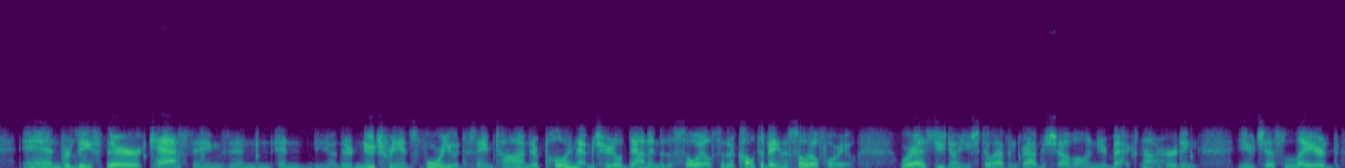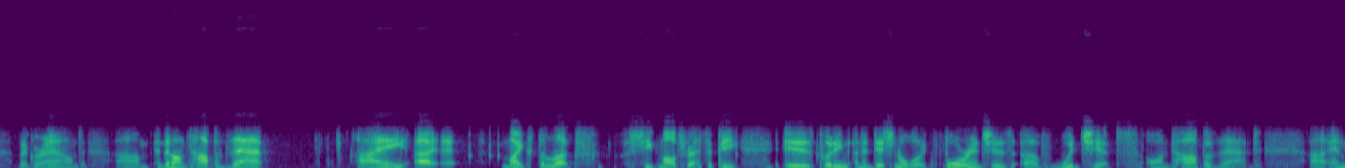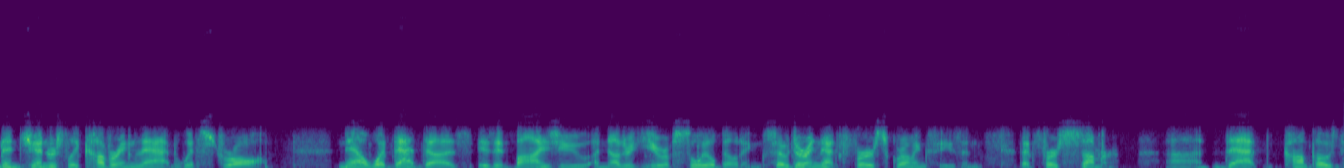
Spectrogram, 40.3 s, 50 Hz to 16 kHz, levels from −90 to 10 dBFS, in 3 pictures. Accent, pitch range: American, 105-125 Hz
